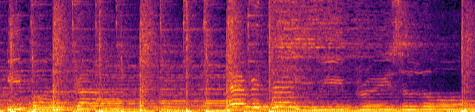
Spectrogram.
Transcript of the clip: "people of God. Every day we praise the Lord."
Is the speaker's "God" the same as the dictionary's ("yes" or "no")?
no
